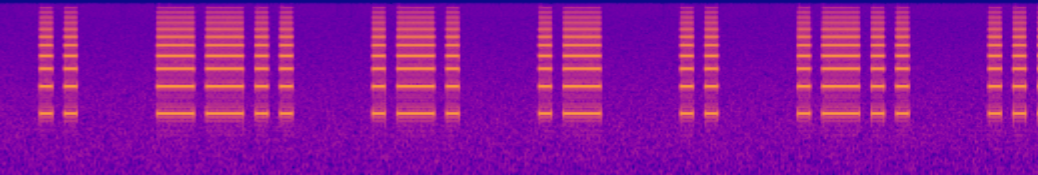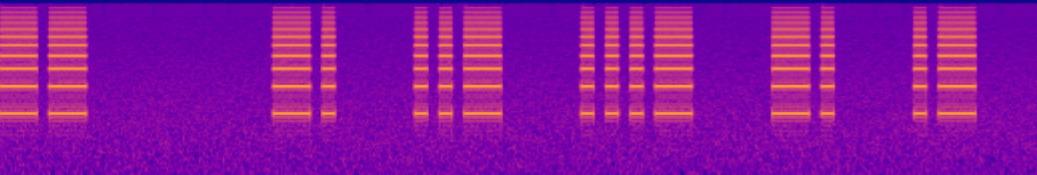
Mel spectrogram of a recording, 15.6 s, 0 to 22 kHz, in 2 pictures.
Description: Morse code (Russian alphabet), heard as electronic beeps, machine-sent, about 13 wpm, spaced as for 9 wpm, 1700 Hz. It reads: ИЗРАИЛЮ НУЖНА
